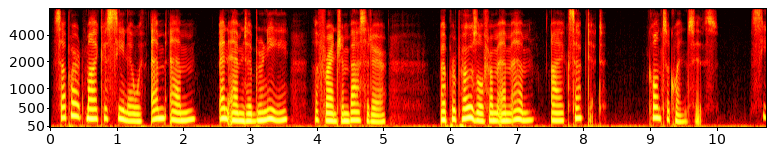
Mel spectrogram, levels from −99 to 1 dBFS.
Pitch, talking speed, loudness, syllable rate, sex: 210 Hz, 125 wpm, -18 LUFS, 4.7 syllables/s, female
